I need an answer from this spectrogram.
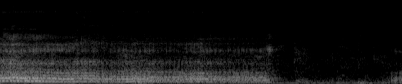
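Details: A Morkie and a Yorkie trade a rough, pulsing growl for nearly three seconds, rumbling with rapid vibration before stopping abruptly, leaving a quiet room.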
